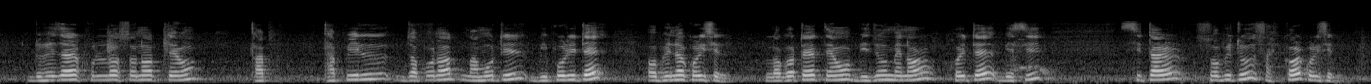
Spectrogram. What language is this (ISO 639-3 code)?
asm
